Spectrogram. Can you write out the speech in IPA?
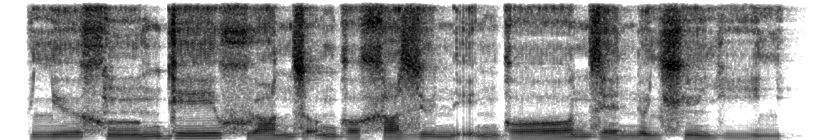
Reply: lʲɵ xõŋɡeː xʷɑnzɔ̰ŋɡɔxɑ zʉnḛ ŋɡɔːnzɛnɵlʲxẽ jilʲ

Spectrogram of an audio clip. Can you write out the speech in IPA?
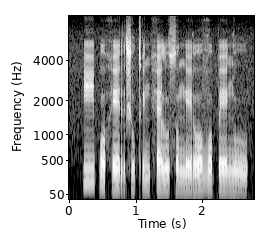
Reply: iː˦ po˨heː˨rʃu˨˦ kʼɪ˨ŋhɛ˨lu˨ so˨ŋeː˨ɾoː˦ vo˨peː˨ŋɾuː˨

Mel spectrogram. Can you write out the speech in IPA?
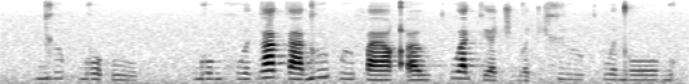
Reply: ɡʲɯː˨fɡo˨ ʔu˨ | ɡo˨ɡxʷɛ˨ɡa˦ ka˨ɡɯː˦fɯ˨ faː˨qʼɯː˨kʷʰa˦kʲa˨t͡ʃ ɡʌ˨t͡ʃ xʲɯː˦˨kʷʰɛ˦d̪oː˦ɡ

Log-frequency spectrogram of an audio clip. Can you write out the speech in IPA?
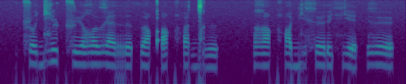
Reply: ʈ͡ʂod͡ʑy ʈ͡ʂy ʁuɣærɯθo qʼɯqʰyɡ͡ǀɯ | ʁæqʰɑbʲexø ɾyfʲe | ɣø

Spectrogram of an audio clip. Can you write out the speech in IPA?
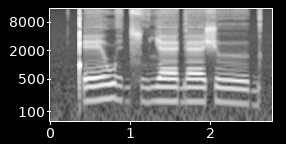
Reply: ǃʼeːwe̤ɡ sṳʎɛːɡɛː ʃɯːɡ

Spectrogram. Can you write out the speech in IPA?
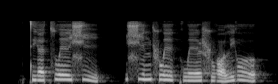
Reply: t̪jɛ˧˥t͡swe˥ɪ̯ ɕi˥˩ | ɕi˥nʂwe˥˩ɪ̯kwe˧˥ɪ̯ ʂwɔ̰˨˩ljo˥˩ʊ̯

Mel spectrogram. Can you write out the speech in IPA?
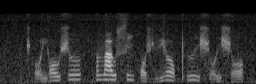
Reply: t͡ʃʼɔ̰˩jɔː˧u̯ʃɤ˥ | va˥u̯si˥˩pɔ˩ʃ vʲɔː˥˩ pʼɯ˥˩i̯ʃɔ̰˩˥i̯ ʃɔ˩˥

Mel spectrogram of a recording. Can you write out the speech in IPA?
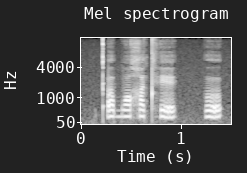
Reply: kʼʌbɔχətʰɪ | ʊ

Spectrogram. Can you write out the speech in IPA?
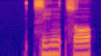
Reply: t͡siŋt͡sɔ

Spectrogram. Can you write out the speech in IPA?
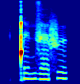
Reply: ǃenzɛfʏ

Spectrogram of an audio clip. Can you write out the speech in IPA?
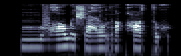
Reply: mːuvʁɒwe ʃɛʕore qʰøtːɛxʷ

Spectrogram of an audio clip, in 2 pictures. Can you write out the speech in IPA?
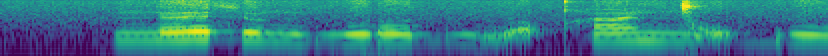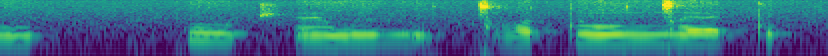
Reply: ŋɛsøŋdʱuɾo dʱṵ qʰẽŋ͡ǀo̰ bu | kut͡ʃʼɛ̃wʉɦṵ ɡ͡ǀɔ tõŋ͡ǀɛt

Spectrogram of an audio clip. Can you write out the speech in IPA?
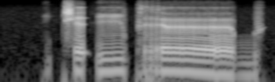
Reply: cɪʔi prʏːb

